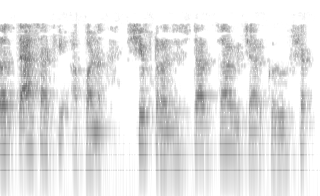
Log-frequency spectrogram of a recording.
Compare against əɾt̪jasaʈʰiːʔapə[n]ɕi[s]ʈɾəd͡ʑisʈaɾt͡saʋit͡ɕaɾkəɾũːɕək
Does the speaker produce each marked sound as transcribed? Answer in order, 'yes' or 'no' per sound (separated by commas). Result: no, no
